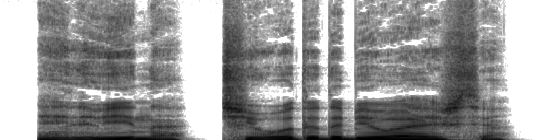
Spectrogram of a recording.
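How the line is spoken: Whispered question. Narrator (Russian): Шепотом поинтересовался я

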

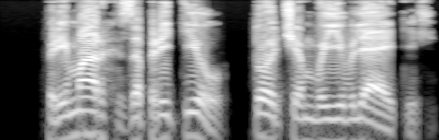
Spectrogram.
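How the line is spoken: Growled. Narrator (Russian): прорычал Кри

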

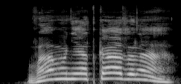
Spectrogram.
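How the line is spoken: Furious spluttering shout. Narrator (Russian): брызгая слюной с багровым от ярости лицом, закричал Луриус

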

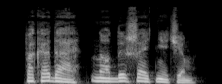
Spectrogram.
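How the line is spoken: Hoarse rasp, then coughing. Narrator (Russian): прохрипела Марина и закашлялась

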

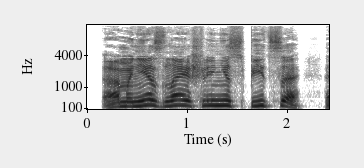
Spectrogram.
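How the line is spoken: Sharp bark. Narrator (Russian): рявкнул Касаткин

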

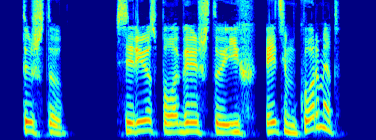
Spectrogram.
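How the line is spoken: Skeptical snort. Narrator (Russian): хмыкнул Адар

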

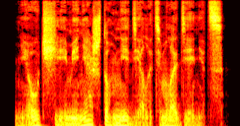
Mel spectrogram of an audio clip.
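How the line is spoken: Hissed. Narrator (Russian): прошипел

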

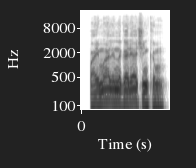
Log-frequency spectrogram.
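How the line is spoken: Exclamation. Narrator (Russian): воскликнул Козлов

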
